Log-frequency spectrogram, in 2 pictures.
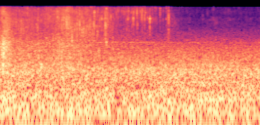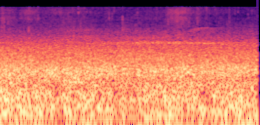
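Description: Steady low rumble of motorway traffic passing overhead, with a fishing magnet splashing into the canal right at the start and drops of water falling back for about a second and a half.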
